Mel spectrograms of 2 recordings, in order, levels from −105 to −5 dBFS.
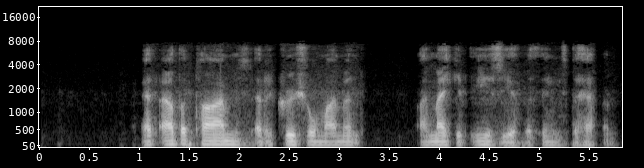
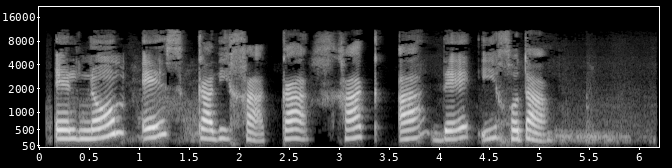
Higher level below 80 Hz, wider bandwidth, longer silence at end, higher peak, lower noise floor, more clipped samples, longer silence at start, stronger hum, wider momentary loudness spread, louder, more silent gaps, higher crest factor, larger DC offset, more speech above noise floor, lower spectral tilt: first, -52 dBFS vs -80 dBFS; second, 7.6 kHz vs 11.5 kHz; second, 0.1 s vs 0.45 s; second, -10 dBFS vs -6 dBFS; first, -84 dBFS vs -51 dBFS; neither; first, 1.05 s vs 0.15 s; neither; first, 15 LU vs 12 LU; second, -31 LUFS vs -25 LUFS; neither; about the same, 22 dB vs 18 dB; neither; first, 53 dB vs 27 dB; first, -6.5 dB/octave vs -3 dB/octave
